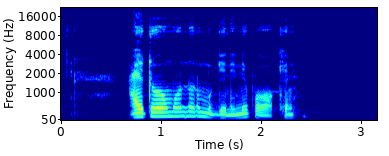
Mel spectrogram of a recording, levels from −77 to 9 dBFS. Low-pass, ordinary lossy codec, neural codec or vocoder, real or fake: none; none; vocoder, 44.1 kHz, 128 mel bands every 256 samples, BigVGAN v2; fake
